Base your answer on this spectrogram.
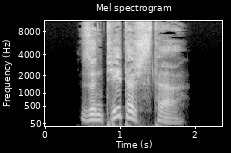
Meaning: inflection of synthetisch: 1. strong/mixed nominative masculine singular superlative degree 2. strong genitive/dative feminine singular superlative degree 3. strong genitive plural superlative degree
- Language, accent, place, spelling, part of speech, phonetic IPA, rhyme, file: German, Germany, Berlin, synthetischster, adjective, [zʏnˈteːtɪʃstɐ], -eːtɪʃstɐ, De-synthetischster.ogg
